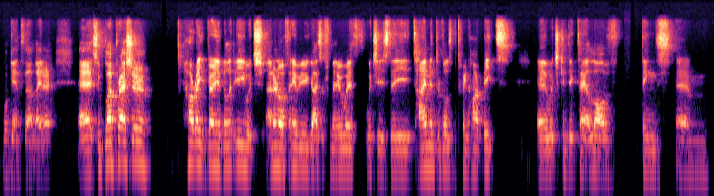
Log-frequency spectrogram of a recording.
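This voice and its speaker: Fast-chatting Irish man in a roomy space. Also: medium pitch, darkish tone. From Ireland. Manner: chatty, quick, with many ums and restarts. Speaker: workshop speaker. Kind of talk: casual presentation on a video call.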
